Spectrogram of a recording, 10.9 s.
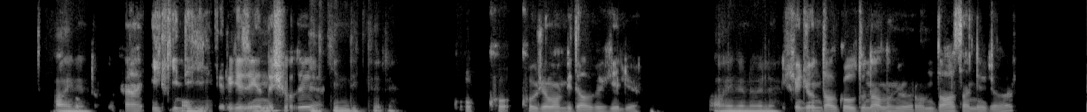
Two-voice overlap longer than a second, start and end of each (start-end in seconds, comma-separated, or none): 1.8-3.2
